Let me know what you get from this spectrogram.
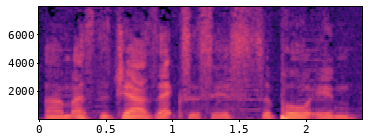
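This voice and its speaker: A man's voice: lowish voice, fairly even intonation, moderate pace, creaky, husky. A man in his fifties with a Birmingham accent, telling anecdotes casually as an interview guest. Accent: Birmingham (Brummie). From Birmingham, England. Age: 50s.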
